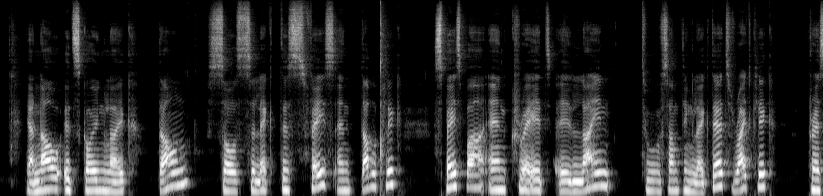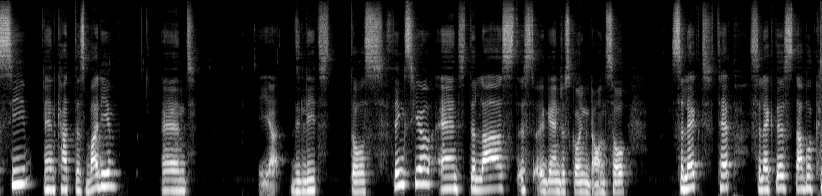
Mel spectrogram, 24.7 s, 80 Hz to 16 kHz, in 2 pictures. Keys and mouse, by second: 2.7 right click, 3.2 Tab, 6.0 right click, 6.8 right click, 6.8 a, 10.5 right click, 12.2 right click, 12.2 c, 14.0 Tab, 15.9 Tab, 16.9 x, 17.4 x, 18.0 x, 19.5 right click, 22.3 Tab, 22.8 right click, 24.5 a.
